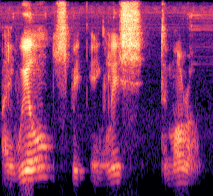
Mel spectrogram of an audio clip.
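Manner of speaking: slow and loud, every word clear; slow model sentence. Shown as a demonstration. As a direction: read it out slowly for students to copy. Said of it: "Nah, ini". (dibaca pelan dan keras sebagai contoh)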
